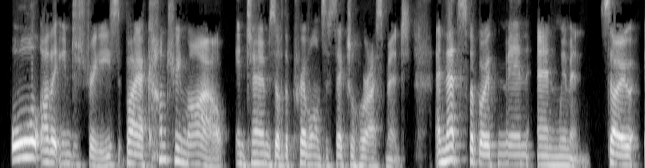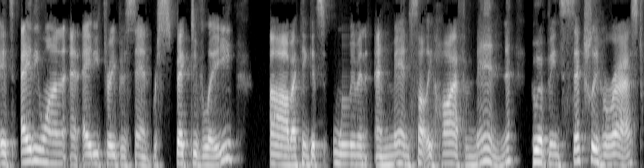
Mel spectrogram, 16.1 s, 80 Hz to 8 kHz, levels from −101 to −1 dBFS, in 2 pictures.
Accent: Australian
